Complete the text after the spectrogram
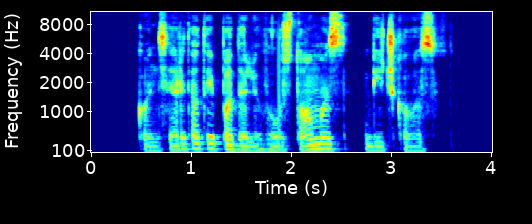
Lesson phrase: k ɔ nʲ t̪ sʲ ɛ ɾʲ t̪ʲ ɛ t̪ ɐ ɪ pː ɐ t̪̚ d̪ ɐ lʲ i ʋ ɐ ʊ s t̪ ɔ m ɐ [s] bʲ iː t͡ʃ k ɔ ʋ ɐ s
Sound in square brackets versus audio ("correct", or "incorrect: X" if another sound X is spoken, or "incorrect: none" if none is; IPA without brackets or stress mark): correct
